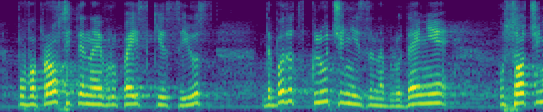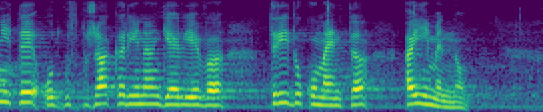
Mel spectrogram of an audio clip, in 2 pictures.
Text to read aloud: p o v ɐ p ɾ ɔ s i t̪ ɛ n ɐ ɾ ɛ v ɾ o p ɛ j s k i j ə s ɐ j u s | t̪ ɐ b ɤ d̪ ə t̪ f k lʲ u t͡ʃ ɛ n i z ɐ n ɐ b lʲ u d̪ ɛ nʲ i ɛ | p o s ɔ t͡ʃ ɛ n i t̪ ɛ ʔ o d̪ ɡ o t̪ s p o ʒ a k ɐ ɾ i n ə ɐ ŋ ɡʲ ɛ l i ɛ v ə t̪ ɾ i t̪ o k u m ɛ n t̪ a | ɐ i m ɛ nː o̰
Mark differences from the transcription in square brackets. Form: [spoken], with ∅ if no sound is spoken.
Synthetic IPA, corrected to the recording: p o v ɐ p ɾ ɔ s i t̪ ɛ n ɐ [∅] ɛ v ɾ o p ɛ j s k i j ə s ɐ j u s | [d̪] ɐ b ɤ d̪ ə t̪ f k lʲ u t͡ʃ ɛ n i z ɐ n ɐ b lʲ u d̪ ɛ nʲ i ɛ | p o s ɔ t͡ʃ ɛ n i t̪ ɛ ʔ o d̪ ɡ o [∅] s p o ʒ a k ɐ ɾ i n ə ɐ ŋ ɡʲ ɛ l i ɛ v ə t̪ ɾ i [d̪] o k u m ɛ n t̪ [ə] | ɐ i m ɛ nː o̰

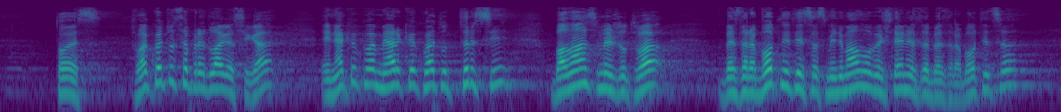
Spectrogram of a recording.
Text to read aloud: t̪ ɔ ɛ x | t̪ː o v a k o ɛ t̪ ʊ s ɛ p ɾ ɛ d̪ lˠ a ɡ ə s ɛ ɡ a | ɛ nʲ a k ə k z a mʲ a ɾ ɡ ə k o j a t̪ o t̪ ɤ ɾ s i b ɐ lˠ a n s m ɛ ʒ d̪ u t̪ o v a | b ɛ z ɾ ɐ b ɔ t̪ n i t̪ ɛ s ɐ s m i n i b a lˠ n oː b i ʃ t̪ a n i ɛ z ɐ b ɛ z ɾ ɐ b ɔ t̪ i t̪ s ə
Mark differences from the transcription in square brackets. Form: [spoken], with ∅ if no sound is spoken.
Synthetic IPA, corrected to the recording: t̪ ɔ ɛ [s] | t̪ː o v a k o ɛ t̪ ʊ s ɛ p ɾ ɛ d̪ lˠ a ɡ ə s ɛ ɡ a | ɛ nʲ a k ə k [v] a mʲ a ɾ [k] ə k o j a t̪ o t̪ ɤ ɾ s i b ɐ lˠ a n s m ɛ ʒ d̪ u t̪ o v a | b ɛ z ɾ ɐ b ɔ t̪ n i t̪ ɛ s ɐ s m i n i [m] a lˠ n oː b [ɛ] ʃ t̪ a n i ɛ z ɐ b ɛ z ɾ ɐ b ɔ t̪ i t̪ s ə

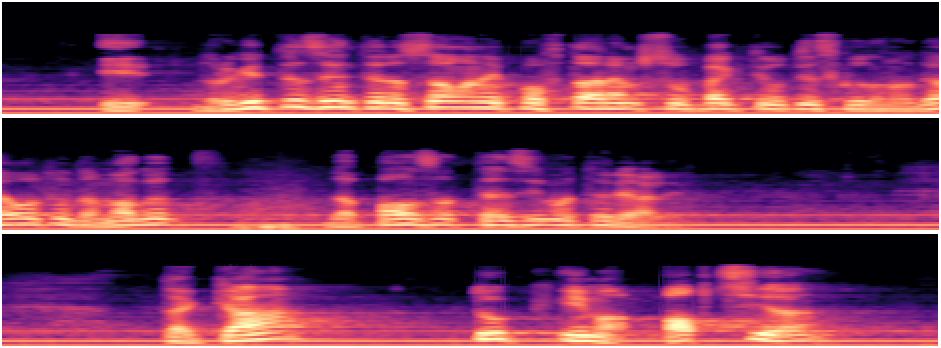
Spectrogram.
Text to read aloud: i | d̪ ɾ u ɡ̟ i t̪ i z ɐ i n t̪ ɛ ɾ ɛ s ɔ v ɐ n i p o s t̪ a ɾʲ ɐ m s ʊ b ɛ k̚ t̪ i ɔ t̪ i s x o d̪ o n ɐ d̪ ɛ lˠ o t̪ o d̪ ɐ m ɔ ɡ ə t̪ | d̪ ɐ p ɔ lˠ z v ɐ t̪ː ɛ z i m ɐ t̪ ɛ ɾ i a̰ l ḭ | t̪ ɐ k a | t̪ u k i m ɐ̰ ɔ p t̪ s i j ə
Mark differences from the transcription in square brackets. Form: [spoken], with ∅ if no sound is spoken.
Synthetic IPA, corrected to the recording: i | d̪ ɾ u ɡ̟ i t̪ [ɛ] z ɐ i n t̪ ɛ ɾ ɛ s ɔ v ɐ n i p o [f] t̪ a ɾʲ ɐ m s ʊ b ɛ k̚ t̪ i [o] t̪ i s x o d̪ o n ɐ d̪ ɛ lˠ o t̪ o d̪ ɐ m ɔ ɡ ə t̪ | d̪ ɐ p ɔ lˠ z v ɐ t̪ː ɛ z i m ɐ t̪ ɛ ɾ i a̰ l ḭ | t̪ ɐ k a | t̪ u k i m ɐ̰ ɔ p t̪ s i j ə

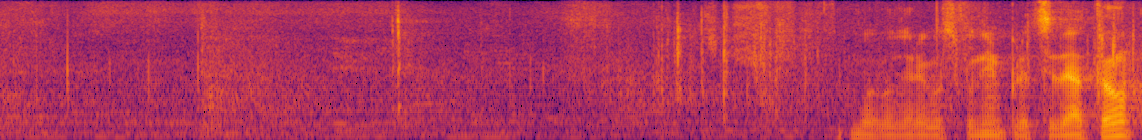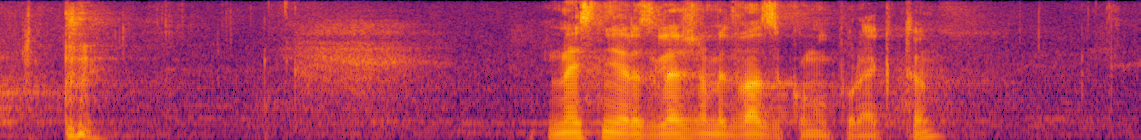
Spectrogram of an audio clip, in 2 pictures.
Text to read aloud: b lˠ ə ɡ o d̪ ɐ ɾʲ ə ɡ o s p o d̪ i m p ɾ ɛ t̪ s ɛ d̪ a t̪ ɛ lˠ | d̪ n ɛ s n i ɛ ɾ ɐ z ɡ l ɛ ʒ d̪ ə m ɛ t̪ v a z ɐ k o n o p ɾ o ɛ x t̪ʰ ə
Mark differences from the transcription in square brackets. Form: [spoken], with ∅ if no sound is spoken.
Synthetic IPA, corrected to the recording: b lˠ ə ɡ o d̪ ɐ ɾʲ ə ɡ o s p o d̪ i [n] p ɾ ɛ t̪ s ɛ d̪ a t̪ ɛ lˠ | d̪ n ɛ s n i ɛ ɾ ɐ z ɡ l ɛ ʒ d̪ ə m ɛ [d̪] v a z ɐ k o n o p ɾ o ɛ [k] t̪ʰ ə

